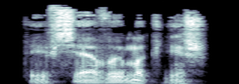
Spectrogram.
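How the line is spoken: Indifferent mutter. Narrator (Russian): пробормотал Гарин, как ей показалось, безучастно

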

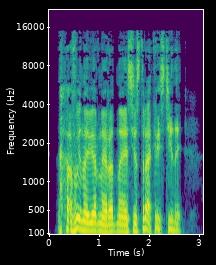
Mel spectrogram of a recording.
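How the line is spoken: Laughing. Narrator (Russian): рассмеялся я

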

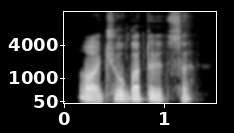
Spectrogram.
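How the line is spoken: Grumbling. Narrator (Russian): проворчал Кары

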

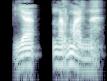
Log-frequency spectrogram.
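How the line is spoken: Through gritted teeth. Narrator (Russian): сказала рыжая сквозь зубы

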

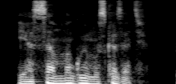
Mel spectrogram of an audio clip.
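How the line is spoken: Whispered. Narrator (Russian): прошептал он

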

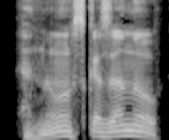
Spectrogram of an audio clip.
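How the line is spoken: Boss snorting. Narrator (Russian): хмыкнул начальник

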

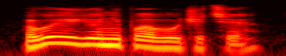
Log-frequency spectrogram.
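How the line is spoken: Sad native. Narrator (Russian): сказал абориген грустно

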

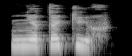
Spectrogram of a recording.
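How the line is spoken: Louder, through clenched teeth. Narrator (Russian): громче повторил он сквозь зубы

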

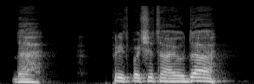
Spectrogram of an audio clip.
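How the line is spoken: Sobbing. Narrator (Russian): всхлипывал бедняга

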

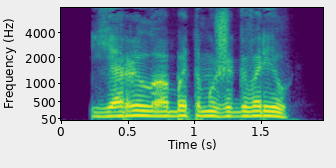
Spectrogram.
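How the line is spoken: Muttered through teeth. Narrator (Russian): процедил череп

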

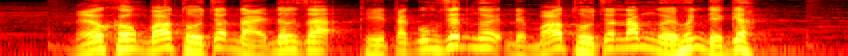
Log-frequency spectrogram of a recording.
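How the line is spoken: Sudden interrupting shout. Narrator (Vietnamese): Châu Bưu bỗng xen vào quát

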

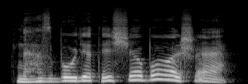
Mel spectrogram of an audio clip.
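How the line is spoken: Loud guffaw. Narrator (Russian): захохотал он

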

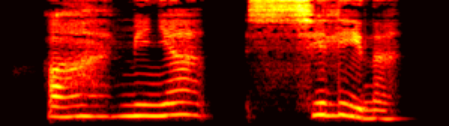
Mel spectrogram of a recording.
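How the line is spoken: Slightly stammering reply. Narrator (Russian): ответила, чуть заикаясь

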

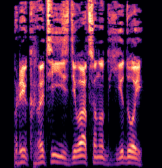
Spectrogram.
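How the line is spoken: Hot-tempered bark. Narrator (Russian): рявкнул сгоряча

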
